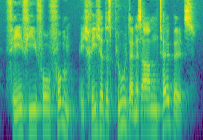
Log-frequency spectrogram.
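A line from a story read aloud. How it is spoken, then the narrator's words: Giant roaring. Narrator (German): brüllte der Riese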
